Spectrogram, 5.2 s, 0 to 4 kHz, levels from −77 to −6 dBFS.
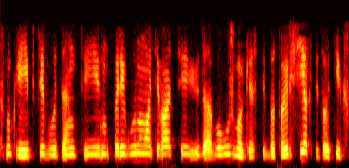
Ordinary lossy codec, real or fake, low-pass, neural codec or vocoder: MP3, 32 kbps; real; 3.6 kHz; none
